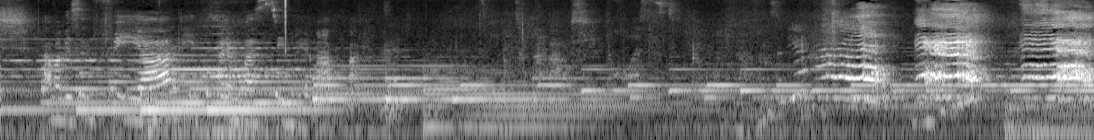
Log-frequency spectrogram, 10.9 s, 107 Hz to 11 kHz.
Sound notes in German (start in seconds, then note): 3.4 Emotionale Musik; 8.3 Lautes Schreien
